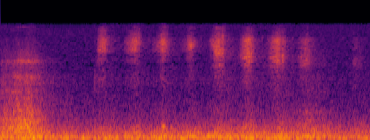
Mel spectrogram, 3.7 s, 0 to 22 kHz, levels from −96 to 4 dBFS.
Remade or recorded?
recorded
